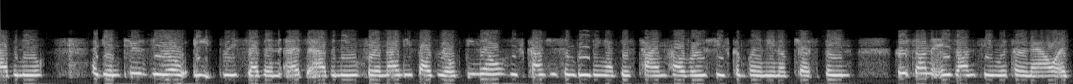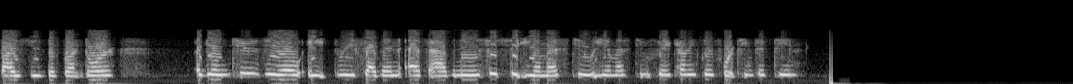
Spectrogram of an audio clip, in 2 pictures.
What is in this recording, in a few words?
Ambulance, dispatch; Elgin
